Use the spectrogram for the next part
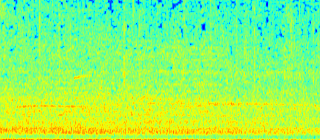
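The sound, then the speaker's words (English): A loud, sustained roar of a crowd cheering and applauding on a Friday night, a dense wash of noise that stays steady for a couple of seconds and eases slightly toward the end. “Damn, y'all make some motherfucking noise for yourself.”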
